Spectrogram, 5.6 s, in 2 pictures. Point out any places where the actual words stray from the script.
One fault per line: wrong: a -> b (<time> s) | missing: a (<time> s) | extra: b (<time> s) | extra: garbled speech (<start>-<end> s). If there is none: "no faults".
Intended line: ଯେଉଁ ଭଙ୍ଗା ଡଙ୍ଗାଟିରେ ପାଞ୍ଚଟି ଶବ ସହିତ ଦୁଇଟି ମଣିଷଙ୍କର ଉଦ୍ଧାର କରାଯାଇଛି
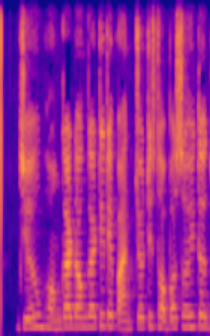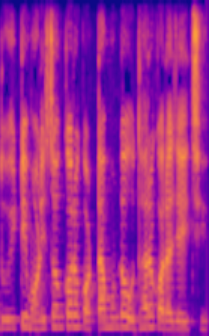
extra: କଟା ମୁଣ୍ଡ (3.9 s)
